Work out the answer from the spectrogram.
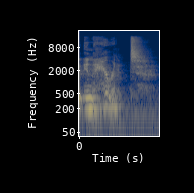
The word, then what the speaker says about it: inherent: Look at the word inherent. Inherent. Stress goes on the second syllable again, hair.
